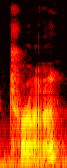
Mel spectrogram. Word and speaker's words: Toronto: Toronto, which is how you say it if you're from here.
